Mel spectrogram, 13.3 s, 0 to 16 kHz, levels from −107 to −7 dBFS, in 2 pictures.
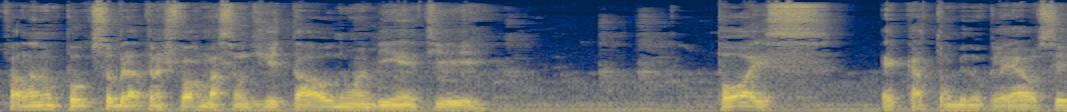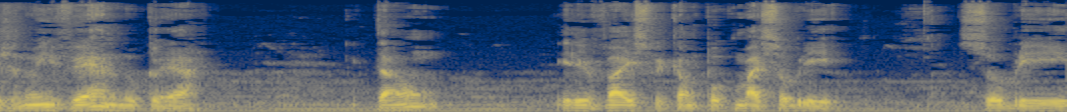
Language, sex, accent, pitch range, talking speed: Portuguese, male, Brazilian, 80-110 Hz, 110 wpm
